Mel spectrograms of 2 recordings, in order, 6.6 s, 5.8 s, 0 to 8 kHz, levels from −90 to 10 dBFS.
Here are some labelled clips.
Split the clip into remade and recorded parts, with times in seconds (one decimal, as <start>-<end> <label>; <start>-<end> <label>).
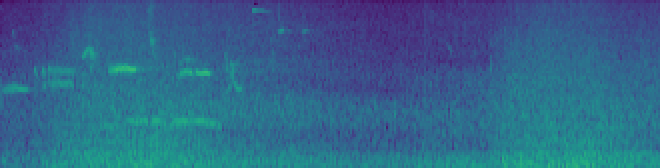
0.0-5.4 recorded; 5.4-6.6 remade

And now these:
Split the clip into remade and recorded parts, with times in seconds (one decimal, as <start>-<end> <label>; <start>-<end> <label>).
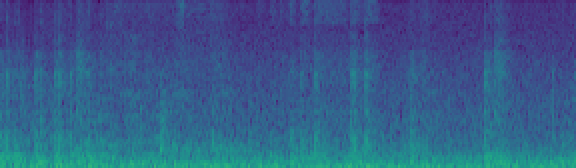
0.0-5.8 recorded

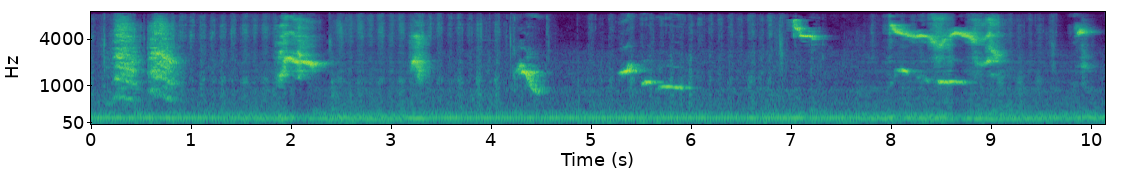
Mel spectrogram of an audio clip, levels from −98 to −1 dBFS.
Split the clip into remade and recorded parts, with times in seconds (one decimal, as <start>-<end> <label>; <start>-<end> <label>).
0.0-1.5 recorded; 1.5-3.4 remade; 3.4-7.7 recorded; 7.7-10.1 remade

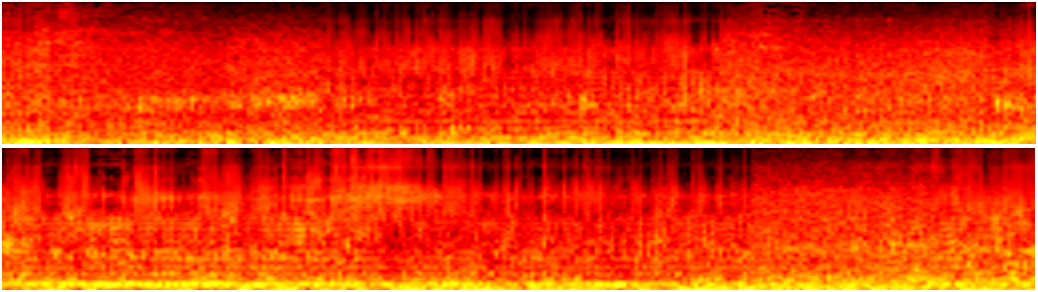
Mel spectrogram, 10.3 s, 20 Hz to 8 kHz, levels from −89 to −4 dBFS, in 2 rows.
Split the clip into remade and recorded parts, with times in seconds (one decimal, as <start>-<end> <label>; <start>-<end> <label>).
0.0-1.6 recorded; 1.6-3.6 remade; 3.6-5.1 recorded; 5.1-8.9 remade; 8.9-9.8 recorded; 9.8-10.3 remade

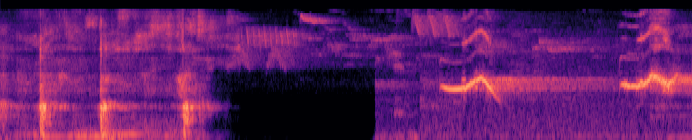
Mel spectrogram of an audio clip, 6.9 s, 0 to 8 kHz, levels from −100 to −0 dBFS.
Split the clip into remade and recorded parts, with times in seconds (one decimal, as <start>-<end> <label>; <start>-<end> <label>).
0.0-2.4 remade; 2.4-6.5 recorded; 6.5-6.9 remade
